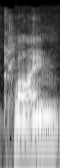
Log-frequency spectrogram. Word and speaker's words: climb: at the end it's the word climb which also has a silent B on the end climb like climb like this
